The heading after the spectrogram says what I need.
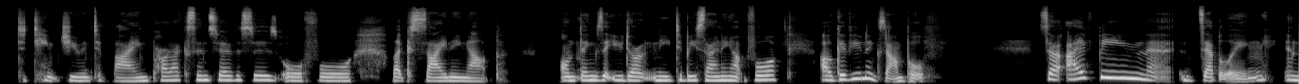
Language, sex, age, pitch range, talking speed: English, female, 20-39, 165-200 Hz, 155 wpm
